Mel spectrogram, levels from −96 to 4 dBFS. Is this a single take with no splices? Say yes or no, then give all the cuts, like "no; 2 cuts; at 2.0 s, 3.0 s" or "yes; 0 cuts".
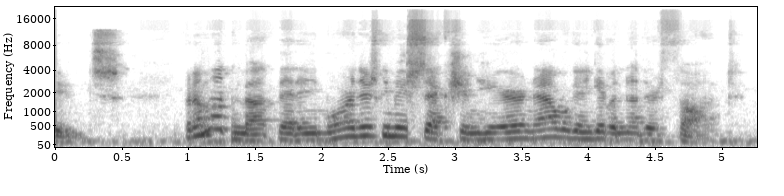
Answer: no; 3 cuts; at 1.3 s, 2.6 s, 4.1 s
